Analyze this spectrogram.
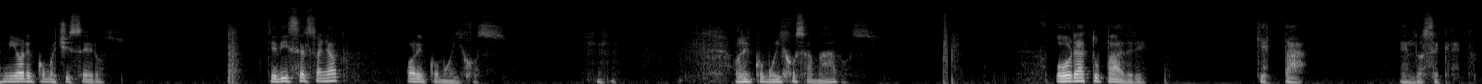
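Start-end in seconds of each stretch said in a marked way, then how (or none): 4.1-8.8 tender. Real, not acted. Tender call to pray. 14.0-14.7 breathy whisper, hushed and intimate. Real, not acted. Preacher to listener, whispering about the secret place.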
